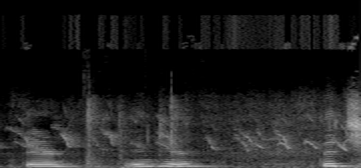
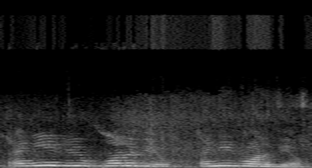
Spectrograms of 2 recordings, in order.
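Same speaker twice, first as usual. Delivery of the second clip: ordinary talk, nothing marked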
